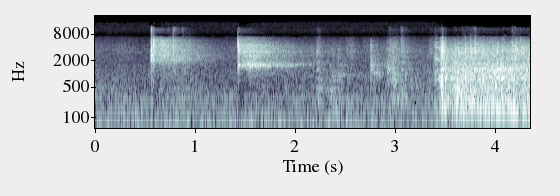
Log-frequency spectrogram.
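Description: A length of wallpaper rustling as it is handled: two short rustles about half a second and a second and a half in, then a louder, continuing rustle near the end.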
